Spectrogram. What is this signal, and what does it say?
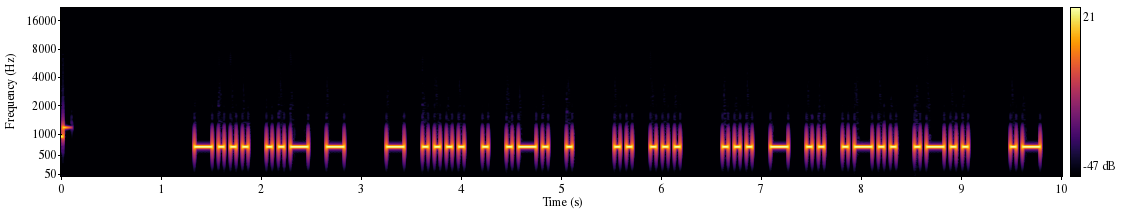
Morse code, heard as a keyed tone, about 20 wpm, 700 Hz. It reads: BUT THERE IS STILL A
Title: Sets of 9 Words - 20wpm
